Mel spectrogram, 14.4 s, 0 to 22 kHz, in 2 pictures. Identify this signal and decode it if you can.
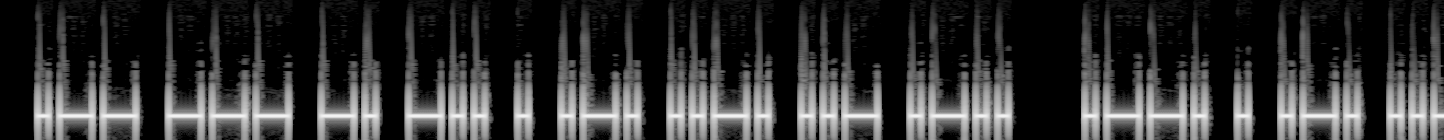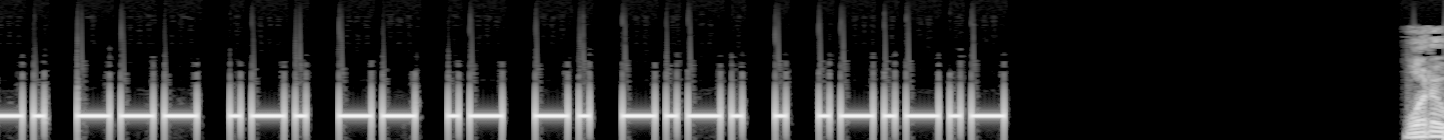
Morse code, heard as a keyed tone, about 22 wpm, 700 Hz. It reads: WONDERFUL PERFORMANCE.
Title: Sentences from Top 1100 Words 22wpm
